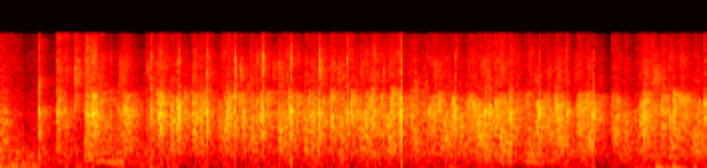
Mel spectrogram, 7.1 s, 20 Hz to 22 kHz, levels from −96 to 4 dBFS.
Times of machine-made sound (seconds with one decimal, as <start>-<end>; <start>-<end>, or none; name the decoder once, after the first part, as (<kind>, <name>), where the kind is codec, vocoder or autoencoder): 3.1-3.8 (vocoder, Vocos); 4.8-5.9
